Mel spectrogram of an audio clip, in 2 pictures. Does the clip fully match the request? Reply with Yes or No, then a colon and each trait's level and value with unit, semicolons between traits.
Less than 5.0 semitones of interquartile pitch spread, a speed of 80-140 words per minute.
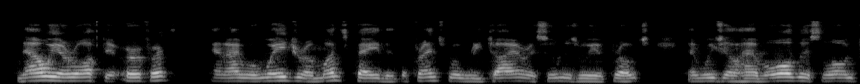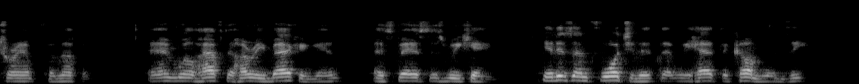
No: average, 2.7 semitones; average, 190 wpm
